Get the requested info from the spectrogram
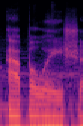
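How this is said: It uses the Northeastern regional pronunciation.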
